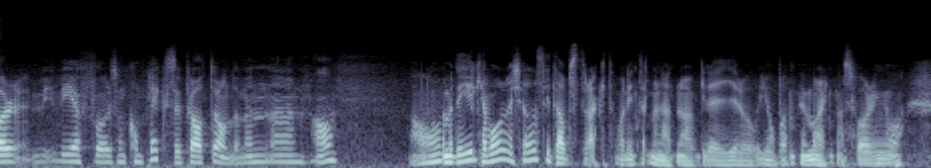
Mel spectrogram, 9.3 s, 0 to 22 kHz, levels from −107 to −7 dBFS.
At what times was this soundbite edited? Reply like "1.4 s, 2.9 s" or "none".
1.7 s, 4.4 s, 4.8 s, 6.4 s, 6.8 s

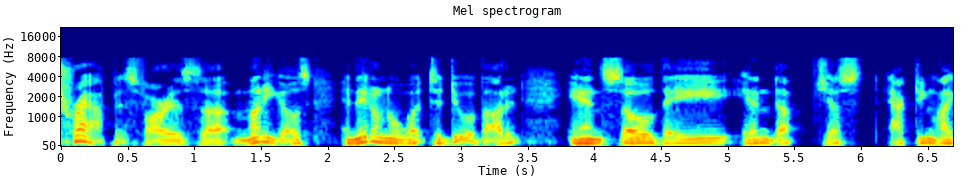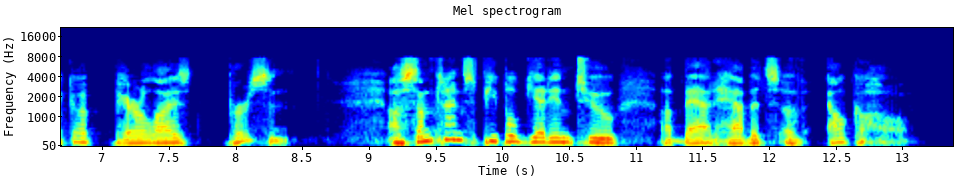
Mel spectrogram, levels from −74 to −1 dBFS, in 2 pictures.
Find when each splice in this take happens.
none

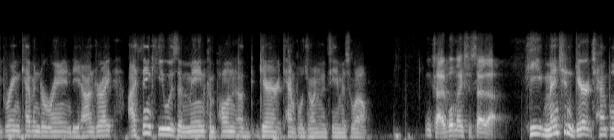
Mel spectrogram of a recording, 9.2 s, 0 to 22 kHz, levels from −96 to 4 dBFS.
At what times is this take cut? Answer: none

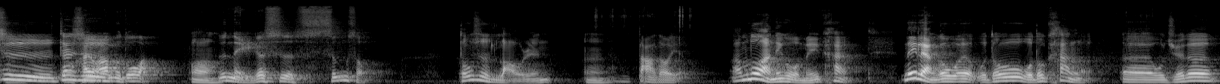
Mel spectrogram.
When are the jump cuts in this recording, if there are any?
none

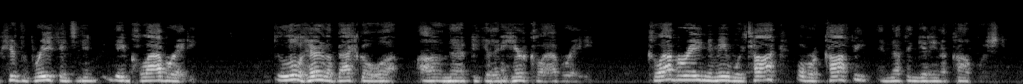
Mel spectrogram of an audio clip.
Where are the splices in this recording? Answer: 1.3 s, 3.6 s, 4.1 s, 5.0 s, 7.5 s, 7.9 s

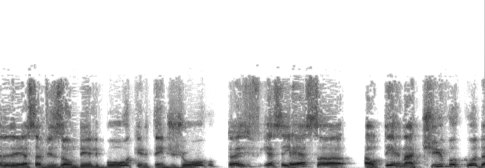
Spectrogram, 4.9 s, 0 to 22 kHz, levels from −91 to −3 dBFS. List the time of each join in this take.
2.2 s, 2.9 s

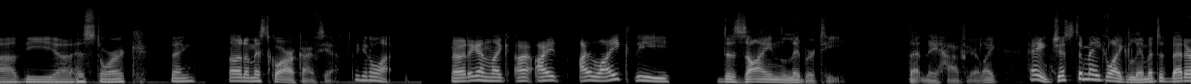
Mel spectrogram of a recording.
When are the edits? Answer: none

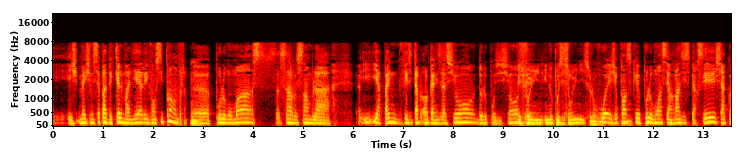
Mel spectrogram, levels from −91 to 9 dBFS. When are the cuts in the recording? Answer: 6.1 s

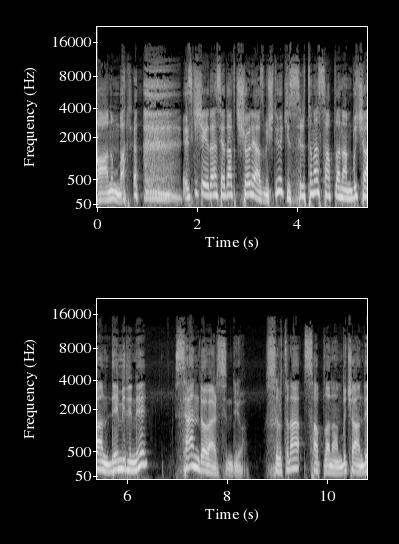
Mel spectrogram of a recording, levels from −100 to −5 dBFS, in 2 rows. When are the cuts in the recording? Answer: 2.8 s

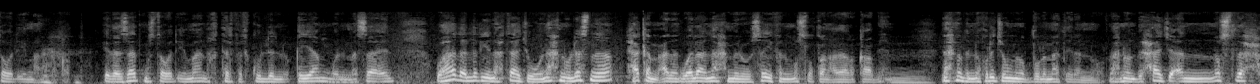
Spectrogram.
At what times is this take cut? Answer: 6.2 s, 6.8 s, 9.7 s

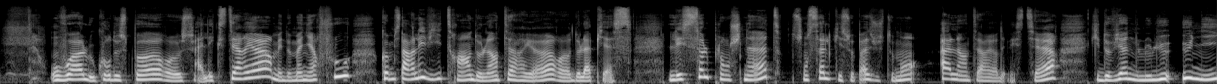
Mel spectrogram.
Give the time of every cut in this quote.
1.9 s, 4.0 s

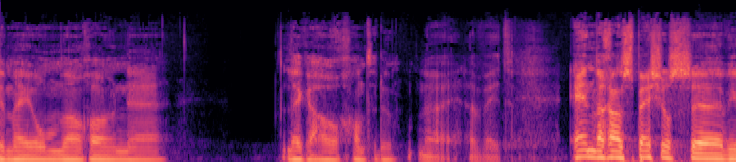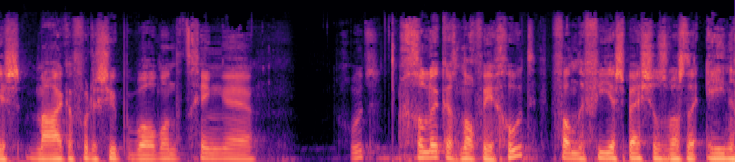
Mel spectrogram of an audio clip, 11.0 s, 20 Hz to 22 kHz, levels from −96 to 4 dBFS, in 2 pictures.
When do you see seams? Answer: 9.6 s

